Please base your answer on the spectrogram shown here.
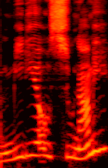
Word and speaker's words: meteotsunami: even pronounce the word is it a medot tsunami is that is that right you pronounced that right yeah so nailed it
